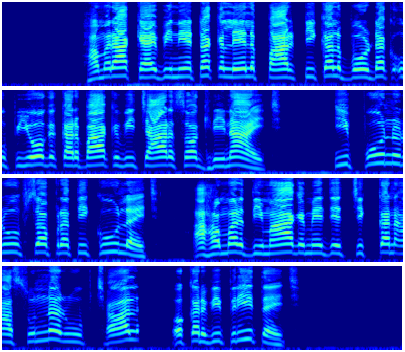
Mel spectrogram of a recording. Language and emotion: Maithili, disgusted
